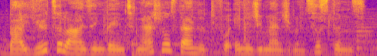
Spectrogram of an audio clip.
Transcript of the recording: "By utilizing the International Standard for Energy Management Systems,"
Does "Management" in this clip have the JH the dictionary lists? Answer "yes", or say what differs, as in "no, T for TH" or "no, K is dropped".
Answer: yes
